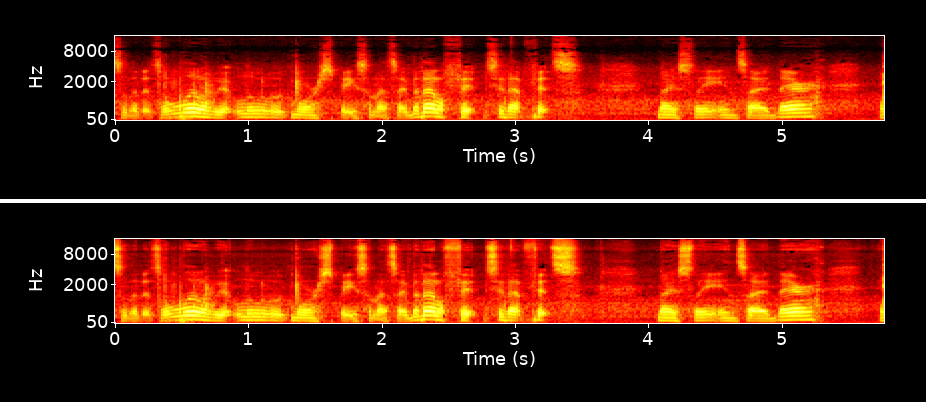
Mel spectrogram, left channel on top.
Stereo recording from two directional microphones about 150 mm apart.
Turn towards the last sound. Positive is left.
turn(degrees=-35)  # may be behind; listen again after turning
